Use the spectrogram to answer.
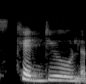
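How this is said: The word begins with an 'sk' sound. "American இங்கிலீஷ்ல ஸ்கெட்யூல் அப்படின்னு சொல்லுவாங்க"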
